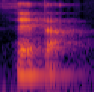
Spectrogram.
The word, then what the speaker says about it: theta: we have the letter theta you have this sound that is fairly present in english in words such as thing so we will write this one as a th thing feta and a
